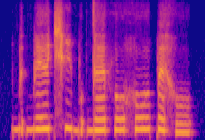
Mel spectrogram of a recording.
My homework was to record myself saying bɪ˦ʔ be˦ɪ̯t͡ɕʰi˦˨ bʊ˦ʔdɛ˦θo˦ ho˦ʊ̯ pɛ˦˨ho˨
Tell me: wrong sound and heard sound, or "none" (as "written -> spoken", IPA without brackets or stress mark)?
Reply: none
